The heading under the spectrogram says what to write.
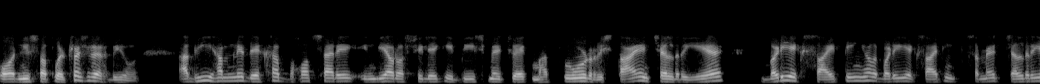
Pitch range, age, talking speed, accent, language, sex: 125-170 Hz, 50-69, 190 wpm, native, Hindi, male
